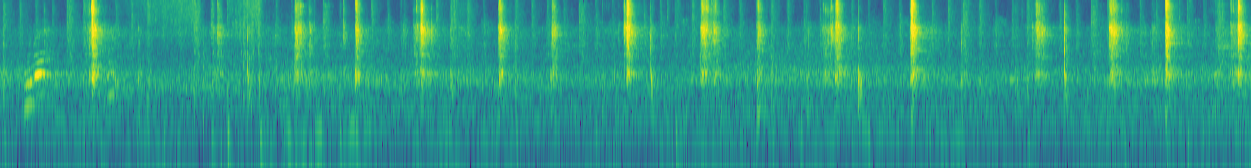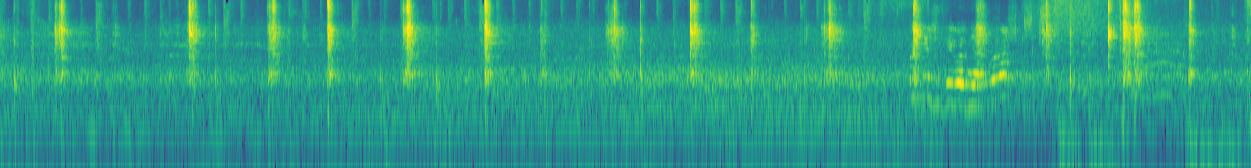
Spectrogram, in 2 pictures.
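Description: Trainer's shoes knocking on the steps of a small folding stepladder during step-ups with knee raises: a sharp click about once a second, very regular.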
